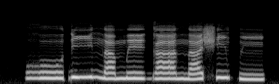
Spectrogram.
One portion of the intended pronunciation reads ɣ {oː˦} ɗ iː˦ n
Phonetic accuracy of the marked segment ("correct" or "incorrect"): incorrect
